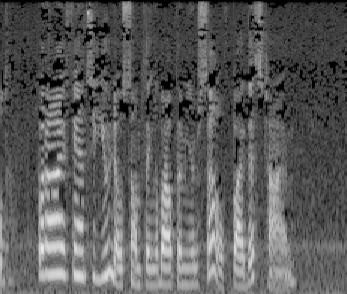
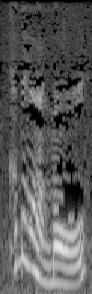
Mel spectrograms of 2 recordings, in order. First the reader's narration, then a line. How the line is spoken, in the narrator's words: he said anxiously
